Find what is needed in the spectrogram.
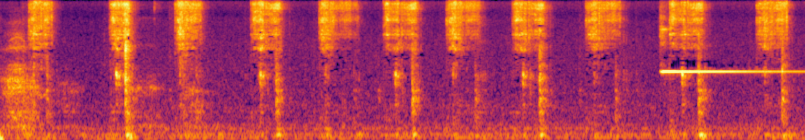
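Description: Small RC car steering servo buzzing faintly in short bursts, about one every two-thirds of a second, as it sweeps the front wheels from full lock to full lock. Near the end a thin steady high-pitched tone sounds for about a second.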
